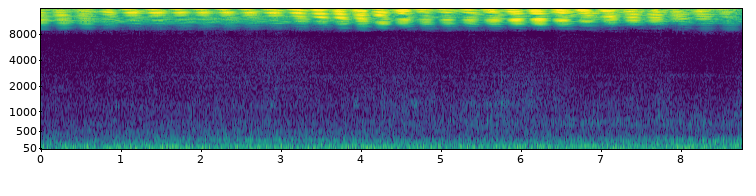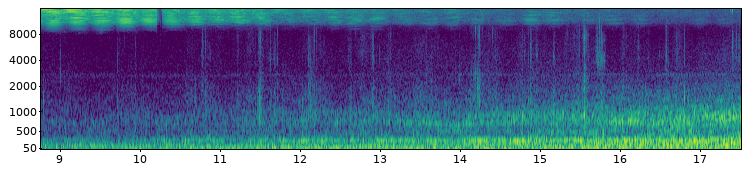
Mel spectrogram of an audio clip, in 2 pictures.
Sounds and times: Insects at night 0:00.0 - 0:17.5

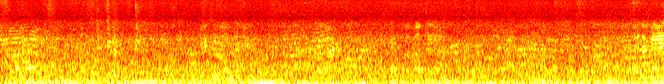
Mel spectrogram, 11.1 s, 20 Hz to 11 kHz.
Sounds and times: Walking through the market 0:05.7 - 0:11.0

